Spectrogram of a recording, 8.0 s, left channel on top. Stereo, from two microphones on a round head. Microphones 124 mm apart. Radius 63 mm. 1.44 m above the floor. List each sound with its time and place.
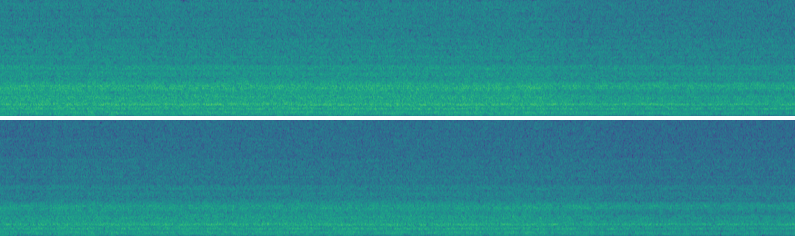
Only background noise.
